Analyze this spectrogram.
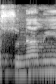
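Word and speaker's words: tsunami: इन तीन चीजों से क्या होगा, जो सुनामी है वो क्रिएट होगी. ठीक है, तो हमें याद रखना है यहाँ पे सुनामी है ना उसमें टी साइलेंट है, सुनामी ही बोलना है, तो सुनामी नहीं बोलना है.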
